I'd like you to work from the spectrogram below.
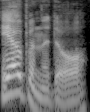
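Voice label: "he openeD ne door", Standard Southern British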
